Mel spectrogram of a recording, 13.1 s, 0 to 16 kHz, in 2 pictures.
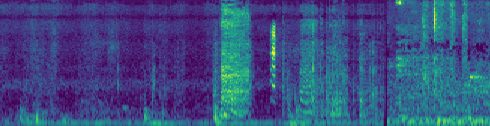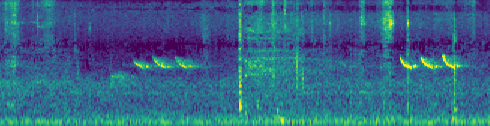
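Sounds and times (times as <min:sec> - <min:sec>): small bird chirping: 0:11.8 - 0:12.8.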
